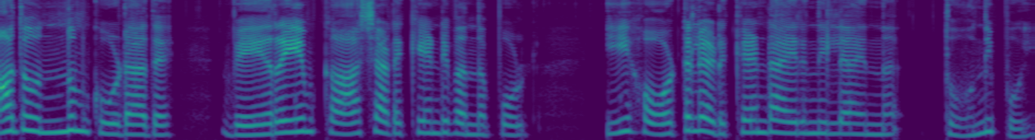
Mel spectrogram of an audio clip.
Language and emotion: Malayalam, sad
